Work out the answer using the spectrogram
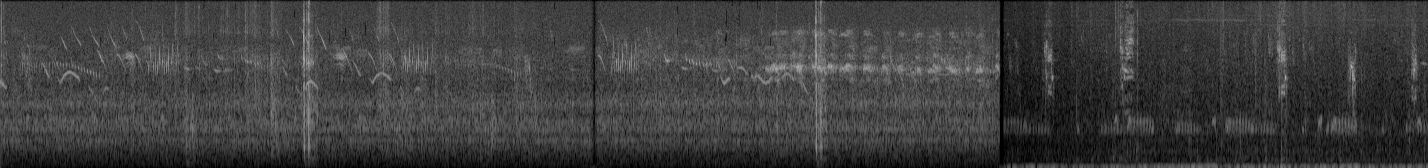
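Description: Wild birds chirping and trilling in quick, rising and falling calls, with a few sharp clicks. About two-thirds of the way through, the soundscape changes abruptly to a short call repeating about once a second over a low steady hum.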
